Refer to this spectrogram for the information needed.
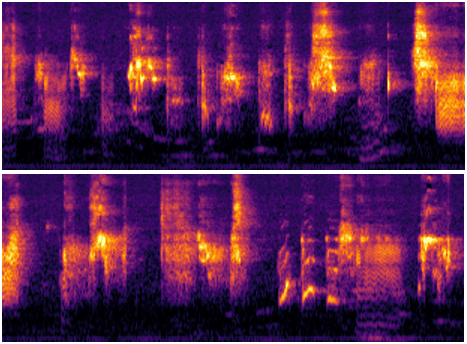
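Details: Talking budgerigar repeating words: a steady stream of raspy, warbled syllables and squawky notes, fairly loud and close, with short breaks between phrases.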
